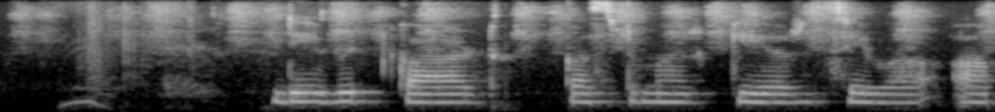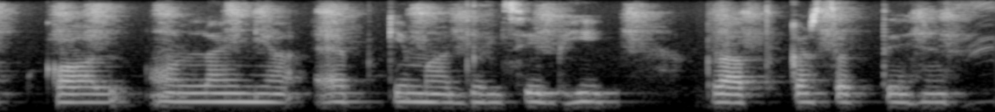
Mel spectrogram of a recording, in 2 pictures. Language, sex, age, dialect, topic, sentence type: Hindi, female, 25-30, Garhwali, banking, statement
